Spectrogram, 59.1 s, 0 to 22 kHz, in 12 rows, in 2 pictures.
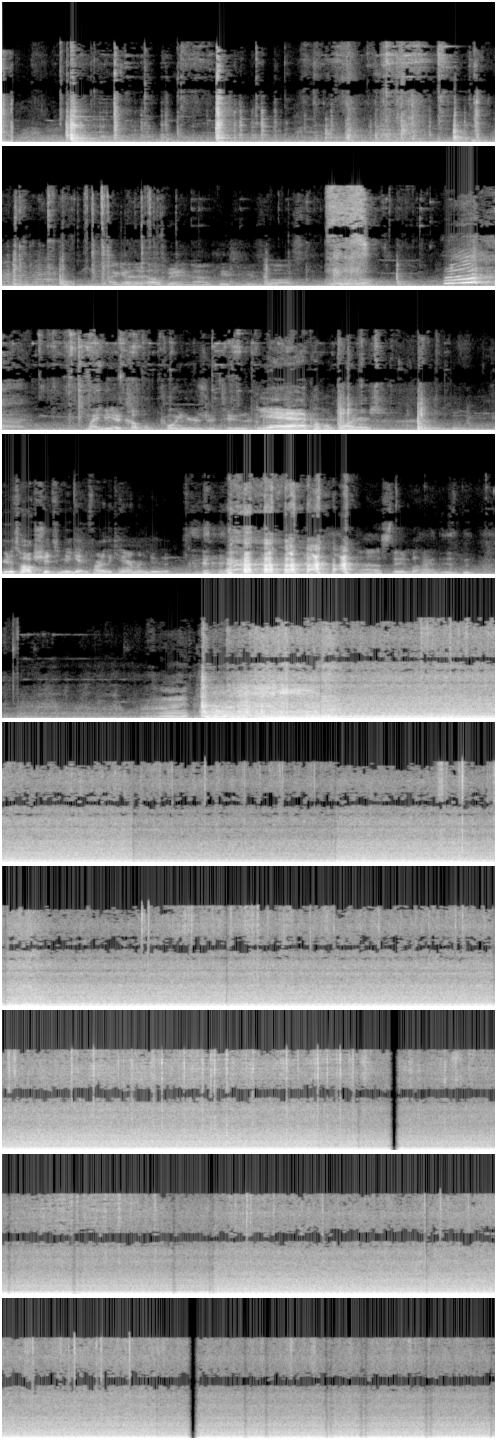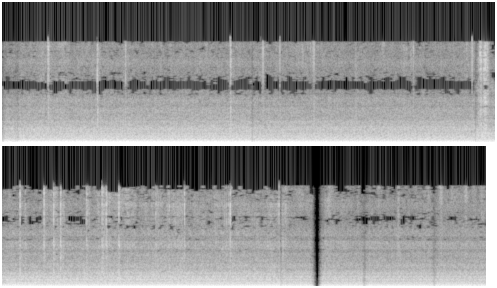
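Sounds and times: diesel engine running: 0:21.7 - 0:59.0
welding arc crackle: 0:21.8 - 0:59.0.

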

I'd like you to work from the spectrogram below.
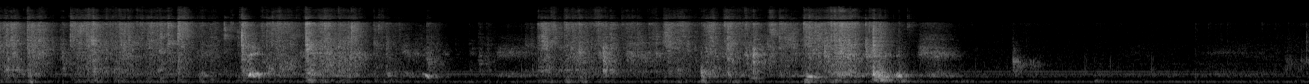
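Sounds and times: cat claws scratching wooden door: 0:00.0 - 0:04.0.

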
